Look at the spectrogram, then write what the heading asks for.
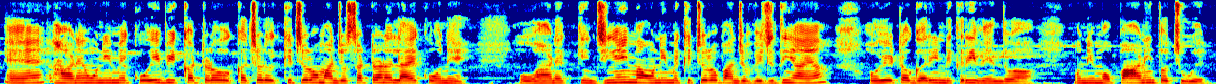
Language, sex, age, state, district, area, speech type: Sindhi, female, 18-30, Uttar Pradesh, Lucknow, urban, spontaneous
